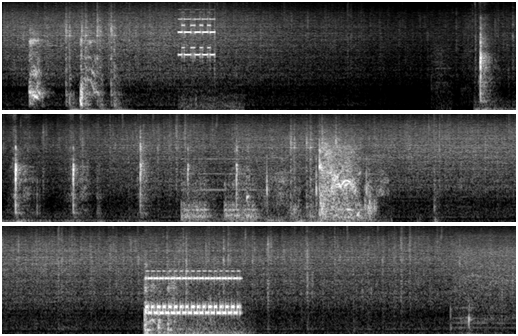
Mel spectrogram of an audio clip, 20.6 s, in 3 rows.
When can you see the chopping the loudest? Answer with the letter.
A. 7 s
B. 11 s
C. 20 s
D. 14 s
A.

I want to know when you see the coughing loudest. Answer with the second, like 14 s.
11 s.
